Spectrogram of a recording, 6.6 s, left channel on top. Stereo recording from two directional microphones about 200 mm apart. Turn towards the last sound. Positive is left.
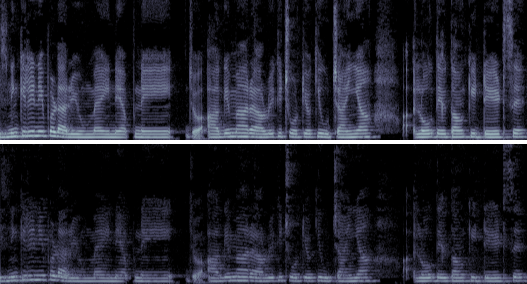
turn(degrees=40)  # may be behind; listen again after turning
